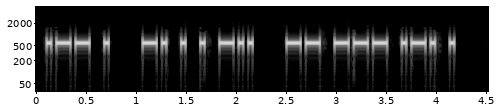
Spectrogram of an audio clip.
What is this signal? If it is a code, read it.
Morse code, heard as a keyed tone, about 25 wpm, 600 Hz. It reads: WE NEED MORE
